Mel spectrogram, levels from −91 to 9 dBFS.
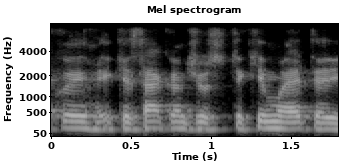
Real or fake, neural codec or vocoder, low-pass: real; none; 7.2 kHz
